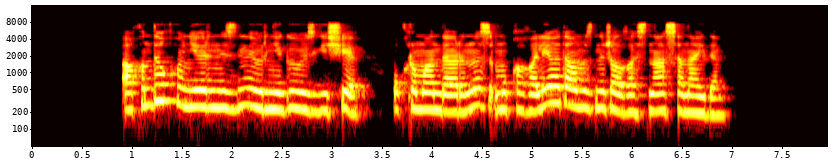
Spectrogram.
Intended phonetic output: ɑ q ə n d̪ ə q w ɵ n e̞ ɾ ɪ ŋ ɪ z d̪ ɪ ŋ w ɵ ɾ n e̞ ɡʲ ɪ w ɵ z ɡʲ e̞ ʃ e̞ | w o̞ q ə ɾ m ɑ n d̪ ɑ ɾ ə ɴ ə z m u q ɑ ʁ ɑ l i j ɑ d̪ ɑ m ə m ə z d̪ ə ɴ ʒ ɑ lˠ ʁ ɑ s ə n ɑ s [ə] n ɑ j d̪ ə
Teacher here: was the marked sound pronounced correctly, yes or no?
no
